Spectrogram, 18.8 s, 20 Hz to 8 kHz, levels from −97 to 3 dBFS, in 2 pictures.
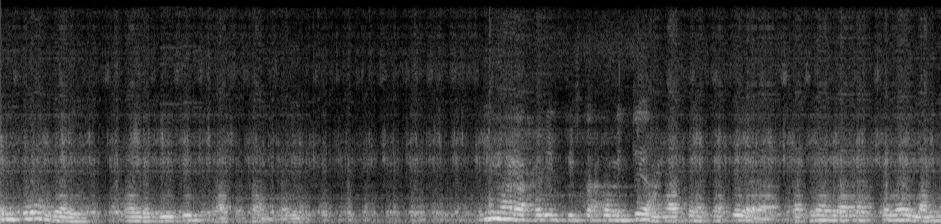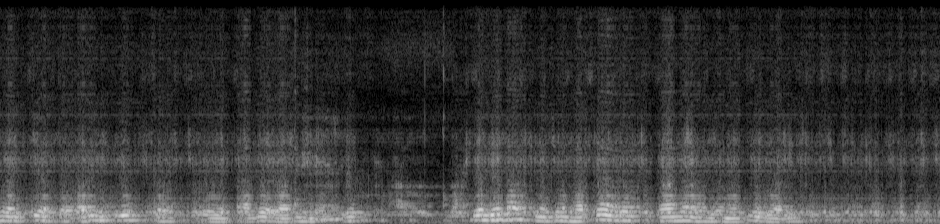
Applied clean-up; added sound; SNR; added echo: neural separator model SepFormer DNS4.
